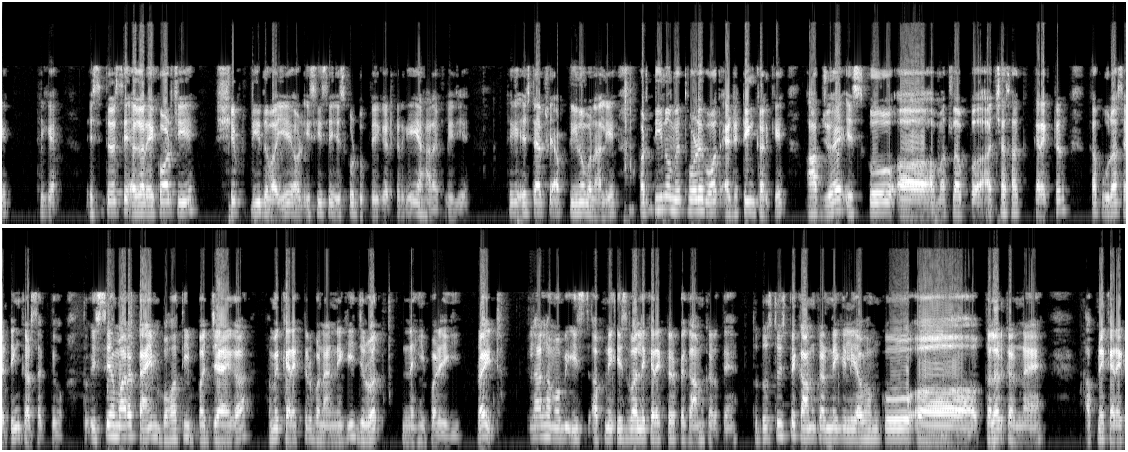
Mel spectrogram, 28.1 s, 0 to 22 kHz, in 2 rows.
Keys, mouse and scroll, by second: 3.4 shift+d, 9.1 click, 10.7-11.1 scroll up 2, 11.1-11.7 scroll down 3, 11.9-12.9 shift+middle drag, 12.9 scroll up 4, 13.3 scroll down 2, 17.8-20.4 middle drag, 21.0-22.9 middle drag, 23.4-24.7 scroll down 3, 24.7-26.0 shift+middle drag, 26.0-28.0 scroll up 2.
